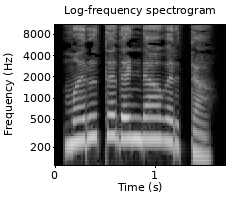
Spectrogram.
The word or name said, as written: ಮರುತದಂಡಾವರ್ತ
